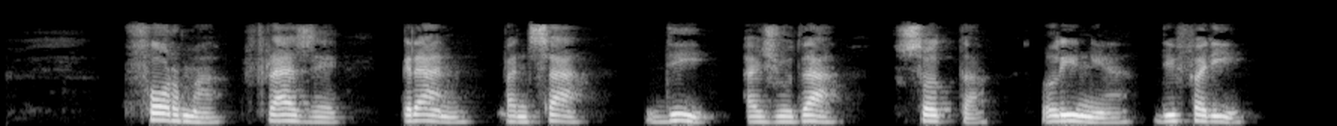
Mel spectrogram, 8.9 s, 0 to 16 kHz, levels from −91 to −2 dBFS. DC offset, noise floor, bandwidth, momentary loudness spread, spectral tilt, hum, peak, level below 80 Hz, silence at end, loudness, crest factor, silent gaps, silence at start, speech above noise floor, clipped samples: under 0.1%; -64 dBFS; 8 kHz; 16 LU; -5 dB/octave; none; -2 dBFS; -56 dBFS; 0.65 s; -18 LUFS; 18 dB; 4.22-4.29 s; 0.85 s; 47 dB; under 0.1%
